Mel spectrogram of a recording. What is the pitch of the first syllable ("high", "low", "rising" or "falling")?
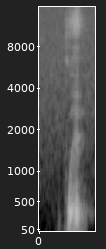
low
